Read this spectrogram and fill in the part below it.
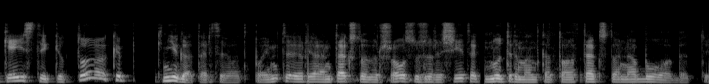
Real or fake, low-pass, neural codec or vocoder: real; 7.2 kHz; none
